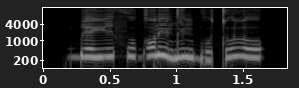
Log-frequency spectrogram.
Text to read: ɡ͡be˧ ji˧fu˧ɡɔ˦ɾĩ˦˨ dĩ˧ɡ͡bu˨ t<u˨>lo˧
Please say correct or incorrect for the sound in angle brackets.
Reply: incorrect: u˨˦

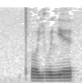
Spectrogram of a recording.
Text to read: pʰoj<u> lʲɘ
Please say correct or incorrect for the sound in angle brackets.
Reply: correct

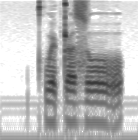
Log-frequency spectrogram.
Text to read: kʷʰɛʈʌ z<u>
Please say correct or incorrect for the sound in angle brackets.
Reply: incorrect: o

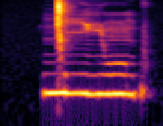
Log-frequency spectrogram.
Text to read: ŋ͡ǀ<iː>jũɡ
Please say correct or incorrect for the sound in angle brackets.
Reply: correct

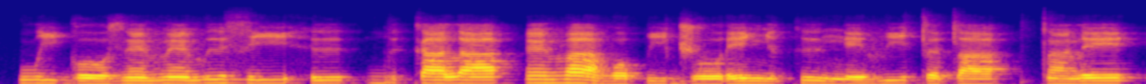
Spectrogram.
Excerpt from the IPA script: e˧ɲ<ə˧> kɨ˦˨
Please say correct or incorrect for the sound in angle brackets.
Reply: incorrect: ə˨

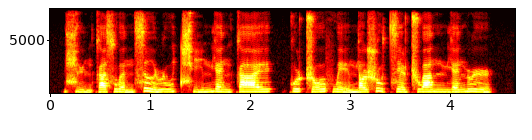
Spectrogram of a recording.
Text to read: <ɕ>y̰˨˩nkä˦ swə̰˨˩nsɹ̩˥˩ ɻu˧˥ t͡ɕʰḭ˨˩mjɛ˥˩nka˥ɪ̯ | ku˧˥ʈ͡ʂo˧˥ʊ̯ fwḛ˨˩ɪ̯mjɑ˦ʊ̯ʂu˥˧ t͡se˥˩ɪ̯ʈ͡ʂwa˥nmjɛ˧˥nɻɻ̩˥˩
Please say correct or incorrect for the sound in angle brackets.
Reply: correct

